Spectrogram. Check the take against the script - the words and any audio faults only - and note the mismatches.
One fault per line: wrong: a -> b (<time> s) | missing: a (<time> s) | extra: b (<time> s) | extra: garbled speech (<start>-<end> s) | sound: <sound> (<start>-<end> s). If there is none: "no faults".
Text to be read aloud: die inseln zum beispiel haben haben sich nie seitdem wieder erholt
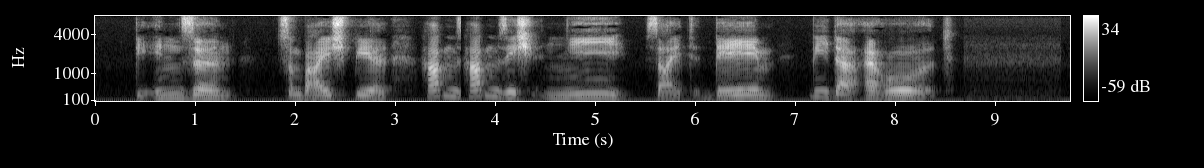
no faults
